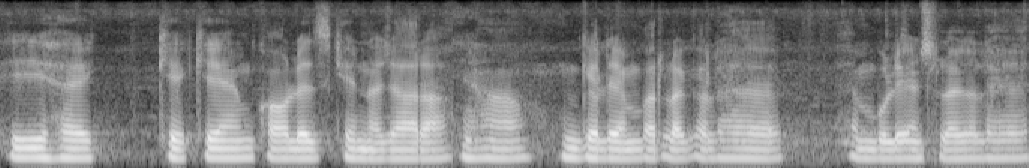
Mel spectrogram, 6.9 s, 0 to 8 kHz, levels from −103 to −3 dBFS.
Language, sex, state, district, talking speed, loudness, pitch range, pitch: Hindi, male, Bihar, Jamui, 115 wpm, -18 LUFS, 115-125 Hz, 120 Hz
